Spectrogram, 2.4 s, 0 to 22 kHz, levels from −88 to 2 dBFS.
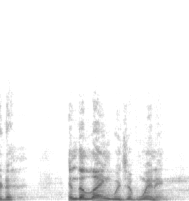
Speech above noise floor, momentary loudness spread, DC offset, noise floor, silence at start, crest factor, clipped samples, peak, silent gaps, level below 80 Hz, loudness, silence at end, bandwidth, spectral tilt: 35 dB; 14 LU; under 0.1%; -69 dBFS; 0 s; 20 dB; under 0.1%; -16 dBFS; none; -80 dBFS; -35 LUFS; 0.25 s; 12 kHz; -5 dB/octave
